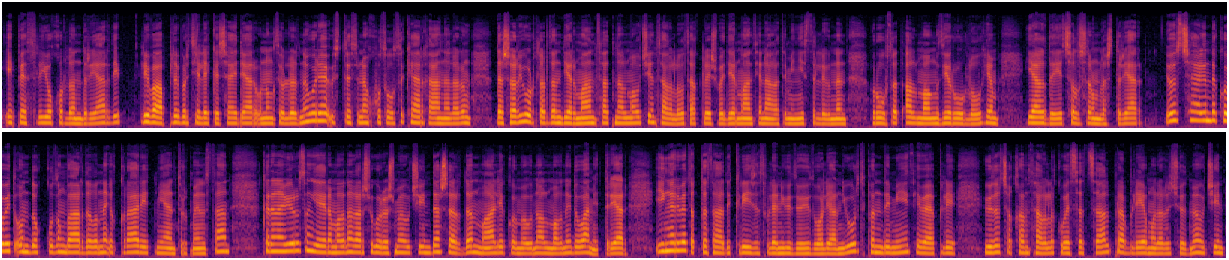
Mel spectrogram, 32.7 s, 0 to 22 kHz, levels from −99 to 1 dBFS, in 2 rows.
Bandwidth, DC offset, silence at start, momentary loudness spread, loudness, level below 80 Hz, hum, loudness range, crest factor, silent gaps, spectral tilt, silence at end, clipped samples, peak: 14.5 kHz; under 0.1%; 0 s; 6 LU; -24 LUFS; -66 dBFS; none; 2 LU; 16 dB; none; -6 dB/octave; 0.05 s; under 0.1%; -8 dBFS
